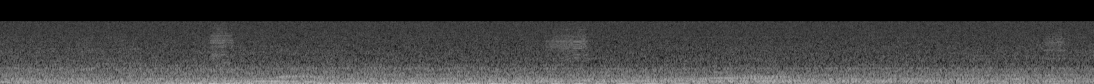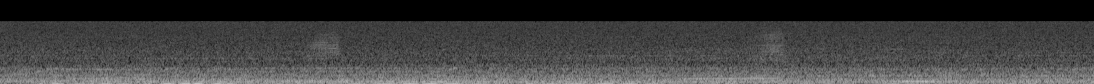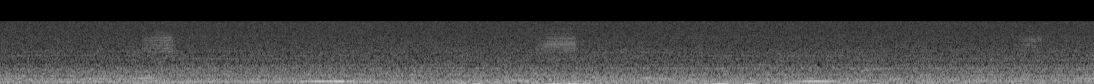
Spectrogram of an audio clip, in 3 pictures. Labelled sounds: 14.1	14.3	humpback whale, 2.4 to 2.5 kHz
23.3	23.6	humpback whale, 3.0 to 3.6 kHz
27.3	27.7	humpback whale, 2.3 to 2.7 kHz

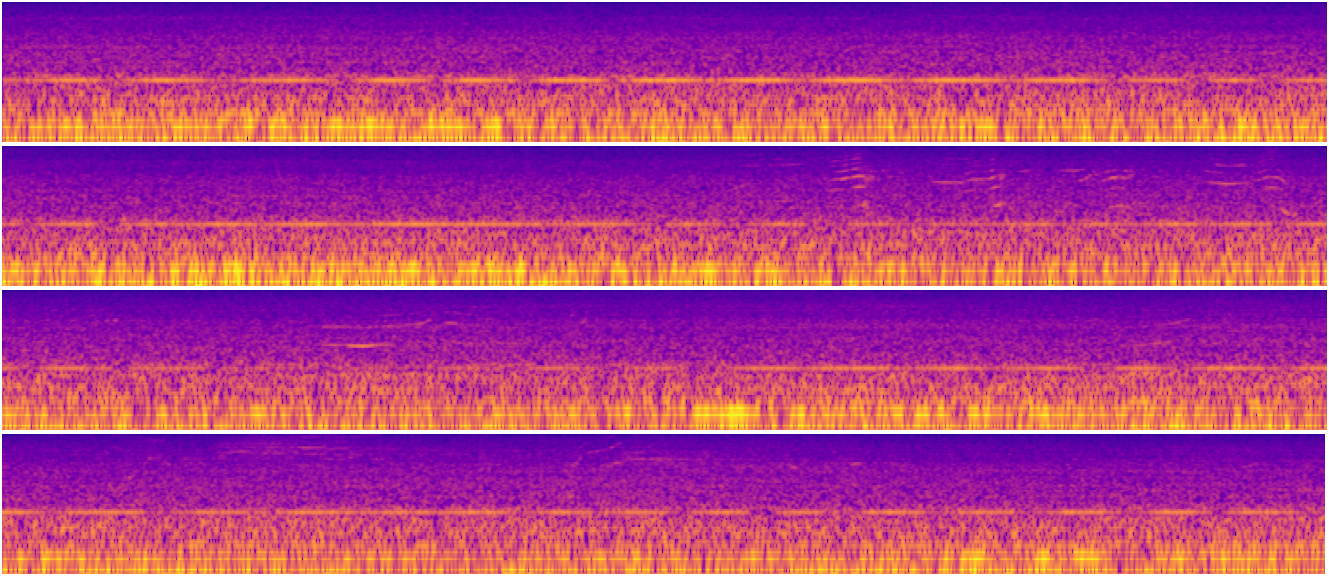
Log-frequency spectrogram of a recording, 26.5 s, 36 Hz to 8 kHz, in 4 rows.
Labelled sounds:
11.2	13.1	killer whale, southern resident, 0.64 to 7.9 kHz
14.8	15.7	killer whale, southern resident, 0.90 to 4.1 kHz

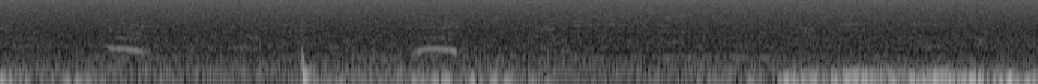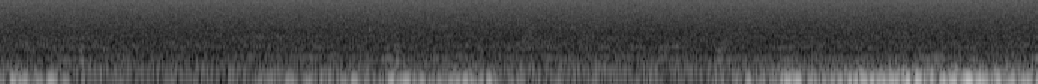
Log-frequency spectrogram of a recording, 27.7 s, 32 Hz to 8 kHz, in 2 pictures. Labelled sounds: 1.7	2.0	humpback whale, 1.3 to 1.6 kHz
7.9	8.4	humpback whale, 1.1 to 1.6 kHz
8.8	9.1	humpback whale, 2.4 to 2.6 kHz
11.1	11.5	humpback whale, 1.4 to 1.7 kHz

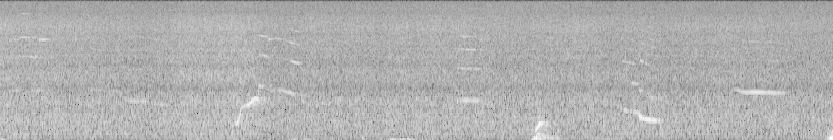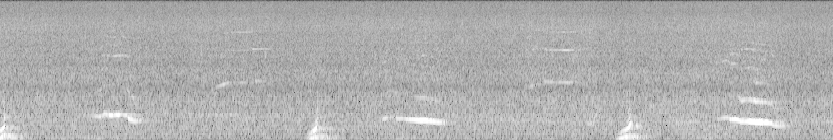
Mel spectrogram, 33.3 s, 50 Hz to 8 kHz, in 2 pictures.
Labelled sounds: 0.7	1.0	humpback whale, 3.2 to 3.4 kHz
4.8	6.1	humpback whale, 0.78 to 3.7 kHz
9.1	9.6	humpback whale, 0.81 to 3.7 kHz
12.4	12.7	humpback whale, 1.9 to 2.2 kHz
14.7	15.6	humpback whale, 0.97 to 1.2 kHz
18.9	19.3	humpback whale, 2.3 to 2.4 kHz
21.0	22.1	humpback whale, 1.2 to 4.0 kHz
25.0	25.4	humpback whale, 0.78 to 1.0 kHz
27.2	28.2	humpback whale, 1.2 to 4.0 kHz
31.1	32.2	humpback whale, 0.78 to 2.8 kHz

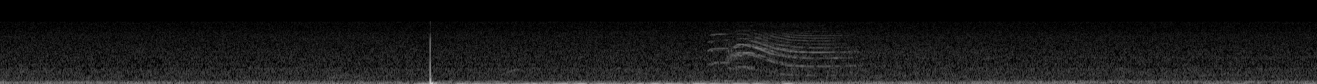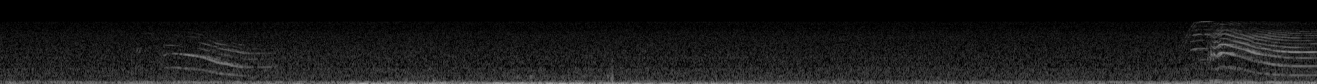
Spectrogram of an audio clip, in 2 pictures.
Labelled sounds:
7.0	8.4	killer whale, Bigg's (transient), 0.80 to 4.7 kHz
14.8	15.8	killer whale, Bigg's (transient), 0.80 to 2.1 kHz
25.0	26.3	killer whale, Bigg's (transient), 0.80 to 8.0 kHz

